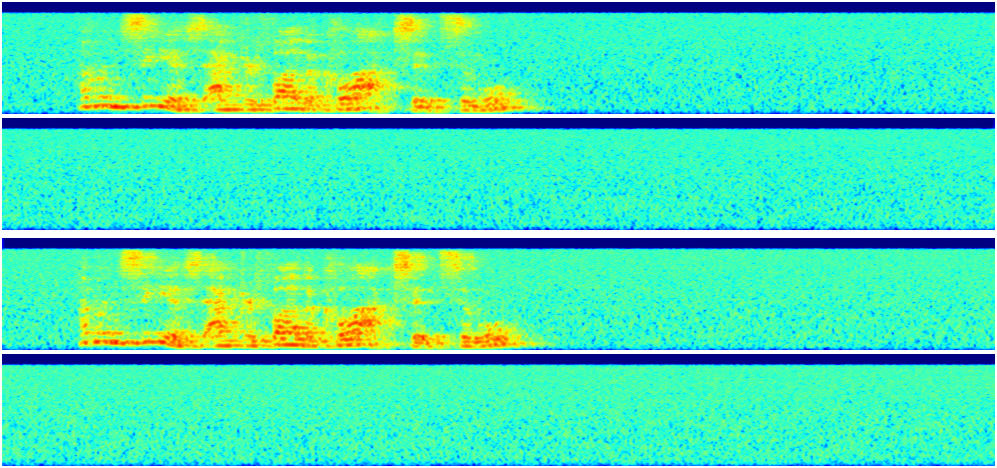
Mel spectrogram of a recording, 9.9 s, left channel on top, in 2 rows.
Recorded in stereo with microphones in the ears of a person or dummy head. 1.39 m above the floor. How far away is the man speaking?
About 5.5 m.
